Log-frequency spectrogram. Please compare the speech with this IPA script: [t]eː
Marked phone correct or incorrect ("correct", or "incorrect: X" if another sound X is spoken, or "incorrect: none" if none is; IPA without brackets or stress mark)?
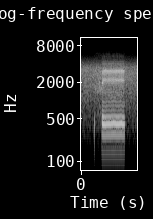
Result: incorrect: θ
